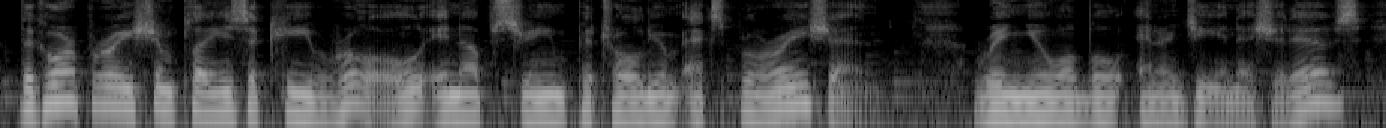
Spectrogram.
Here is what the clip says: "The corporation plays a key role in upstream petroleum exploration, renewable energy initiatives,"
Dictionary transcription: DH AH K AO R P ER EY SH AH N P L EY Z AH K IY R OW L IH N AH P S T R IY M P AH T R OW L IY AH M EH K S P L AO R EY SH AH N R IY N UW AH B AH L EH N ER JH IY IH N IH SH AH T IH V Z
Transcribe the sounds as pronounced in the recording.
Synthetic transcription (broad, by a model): DH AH K AO R P ER EY SH AH N P L EY Z AH K IY R OW L IH N AH P S T R IY M P AH T R OW L IY AH M EH K S P L AO R EY SH AH N R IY N UW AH B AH L EH N ER JH IY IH N IH SH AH T IH V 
